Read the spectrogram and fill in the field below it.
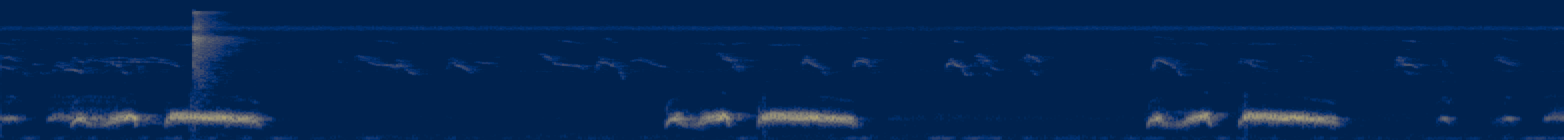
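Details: Banten spotted dove cooing as a lure for attracting others: three phrases, each a broken double coo running into a longer steady low note, spaced about two to three seconds apart, with a sharp click near the start and faint thin bird chirps.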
